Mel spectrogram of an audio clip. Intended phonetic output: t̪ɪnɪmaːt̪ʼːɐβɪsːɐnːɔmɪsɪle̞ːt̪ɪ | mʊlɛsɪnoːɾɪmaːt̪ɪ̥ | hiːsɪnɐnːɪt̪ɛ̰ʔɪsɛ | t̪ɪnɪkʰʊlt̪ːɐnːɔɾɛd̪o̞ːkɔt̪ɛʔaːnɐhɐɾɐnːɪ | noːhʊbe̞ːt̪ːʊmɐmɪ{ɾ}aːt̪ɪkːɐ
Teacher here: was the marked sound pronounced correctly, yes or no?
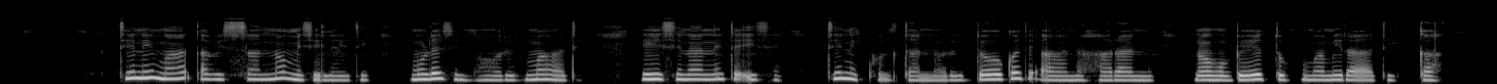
yes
